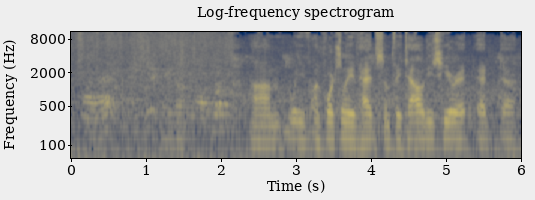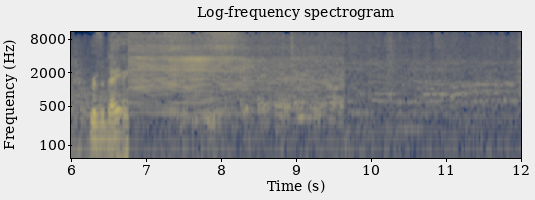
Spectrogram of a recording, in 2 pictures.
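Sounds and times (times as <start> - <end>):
sprayer motor buzzing: 6.8 - 9.7.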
